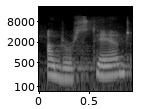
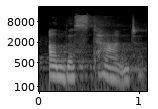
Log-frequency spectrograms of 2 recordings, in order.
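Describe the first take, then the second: First: It is said in an American accent. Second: It is said in a British accent.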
